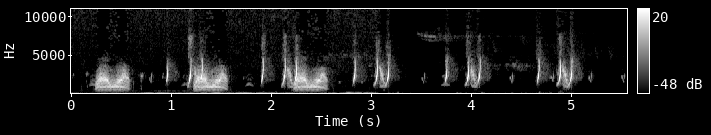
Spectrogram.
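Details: Common quail, male and female calls from Pakistan, played by hunters to lure quail: three harsh, raspy bursts in the first three seconds, then sharp, short, high notes in quick clusters of two or three, with a faint low hum early on.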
